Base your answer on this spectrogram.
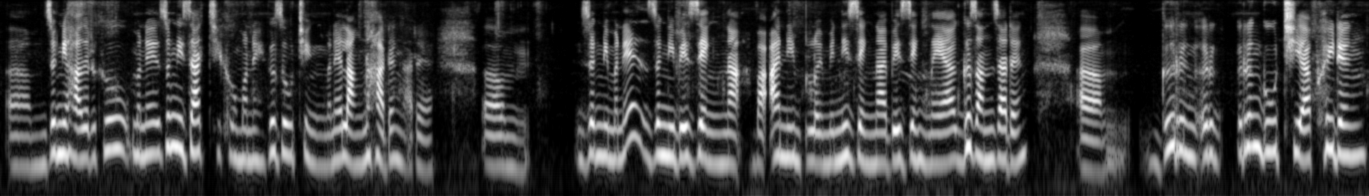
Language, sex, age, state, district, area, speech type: Bodo, female, 18-30, Assam, Udalguri, urban, spontaneous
